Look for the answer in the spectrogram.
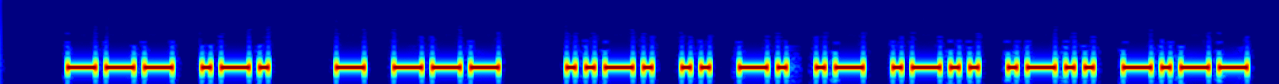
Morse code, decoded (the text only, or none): OR TO FINALLY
